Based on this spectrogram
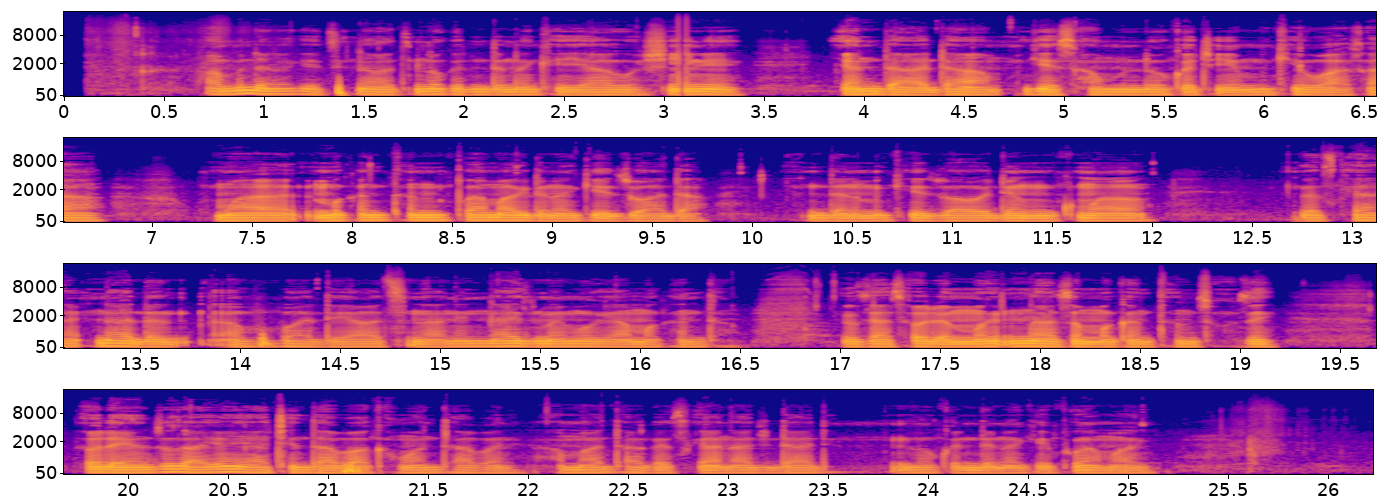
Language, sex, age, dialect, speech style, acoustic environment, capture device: Hausa, male, 25-34, Nigeria - Ibadan, happy, people talking, mobile / Linux / Chrome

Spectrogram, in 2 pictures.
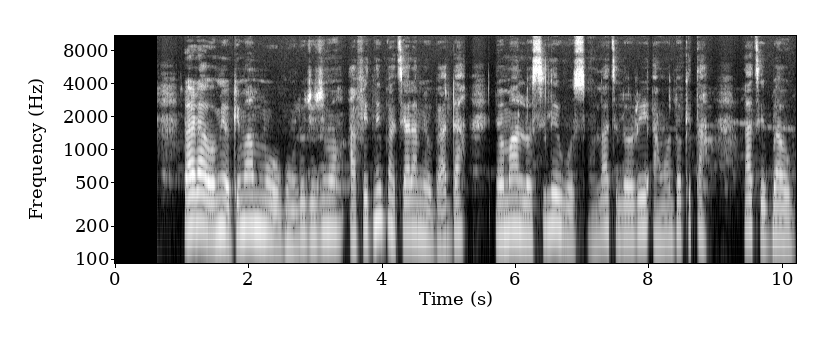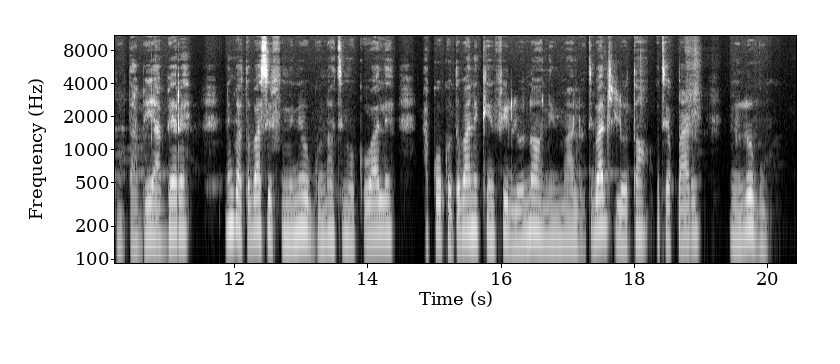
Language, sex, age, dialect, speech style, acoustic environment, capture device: Yoruba, female, 25-34, Nigeria - Ibadan, happy, silence, mobile / Linux / Chrome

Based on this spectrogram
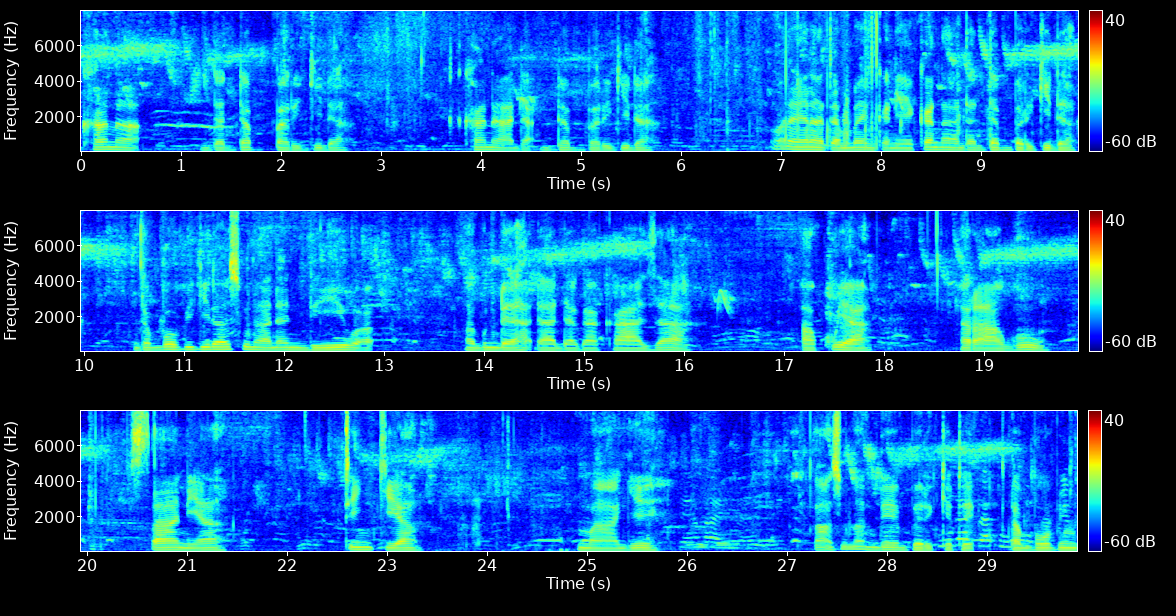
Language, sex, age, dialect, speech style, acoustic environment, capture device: Hausa, male, 25-34, Nigeria - Kano, excited, silence, mobile / Linux / Chrome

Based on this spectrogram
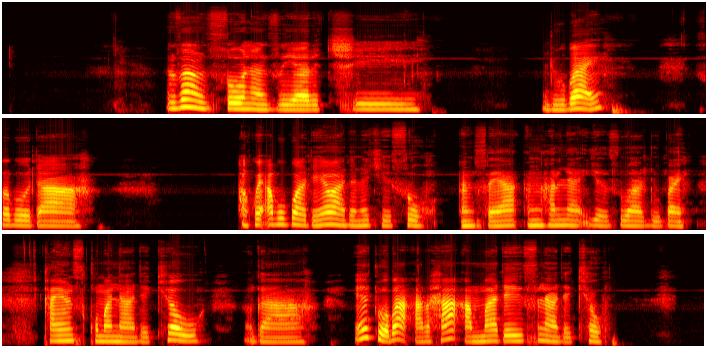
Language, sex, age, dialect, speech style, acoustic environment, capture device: Hausa, female, 25-34, Nigeria - Nigerian Standard, relaxed, silence, mobile / Linux / Chrome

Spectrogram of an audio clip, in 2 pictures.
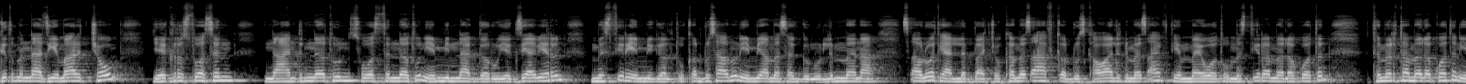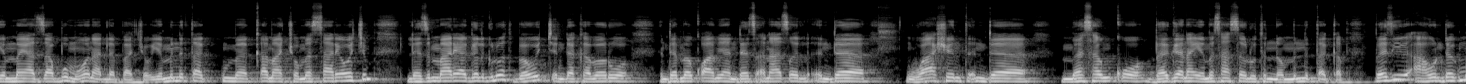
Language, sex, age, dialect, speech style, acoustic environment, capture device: Amharic, male, 25-34, Ethiopia - Gojjam, relaxed, silence, mobile / Linux / Chrome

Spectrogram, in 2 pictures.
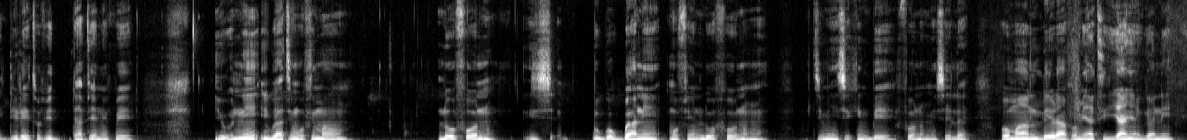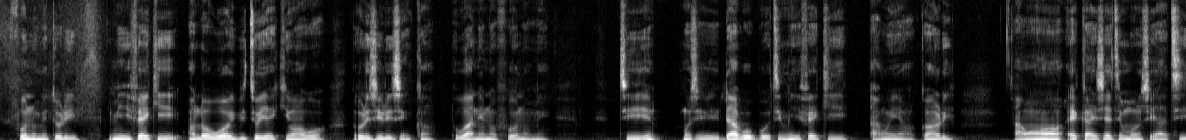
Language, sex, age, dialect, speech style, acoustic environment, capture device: Yoruba, male, 25-34, Nigeria - Lagos Yoruba, happy, silence; nature, mobile / macOS / Safari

